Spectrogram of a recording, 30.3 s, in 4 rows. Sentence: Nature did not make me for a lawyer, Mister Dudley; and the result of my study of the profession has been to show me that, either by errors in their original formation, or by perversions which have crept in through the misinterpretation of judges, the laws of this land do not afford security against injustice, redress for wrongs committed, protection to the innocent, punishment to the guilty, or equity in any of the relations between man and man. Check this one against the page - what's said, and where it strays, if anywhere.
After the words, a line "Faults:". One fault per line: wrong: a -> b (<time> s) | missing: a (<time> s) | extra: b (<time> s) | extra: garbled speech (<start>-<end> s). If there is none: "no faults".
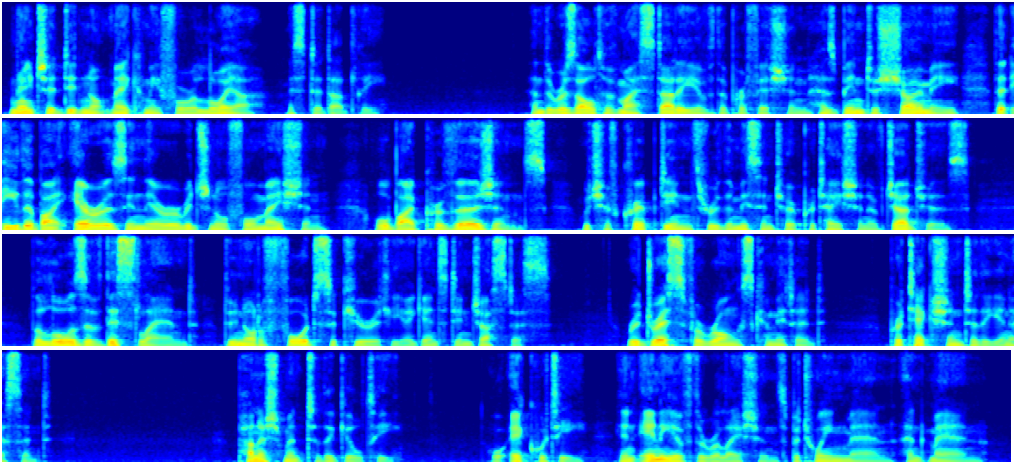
Nature did not make me for a lawyer, Mister Dudley; and the result of my study of the profession has been to show me that, either by errors in their original formation, or by perversions which have crept in through the misinterpretation of judges, the laws of this land do not afford security against injustice, redress for wrongs committed, protection to the innocent, punishment to the guilty, or equity in any of the relations between man and man.
Faults:
no faults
